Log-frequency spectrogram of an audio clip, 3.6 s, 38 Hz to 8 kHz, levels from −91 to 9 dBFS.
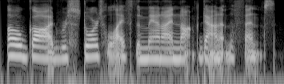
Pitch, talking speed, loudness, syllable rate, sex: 200 Hz, 220 wpm, -18 LUFS, 5.2 syllables/s, female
